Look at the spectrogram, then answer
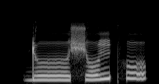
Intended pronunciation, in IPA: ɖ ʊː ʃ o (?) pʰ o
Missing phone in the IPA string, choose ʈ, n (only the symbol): n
